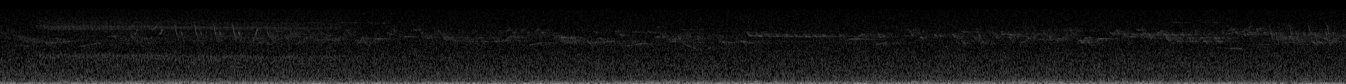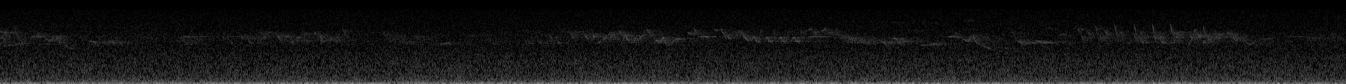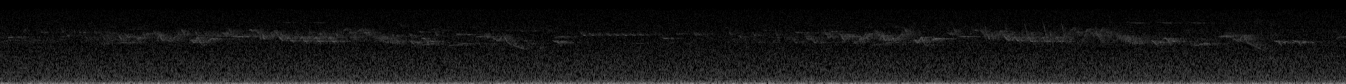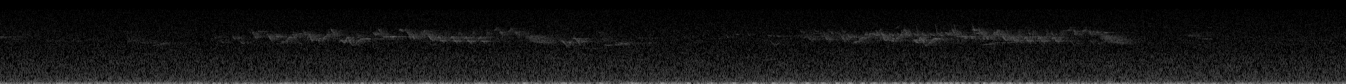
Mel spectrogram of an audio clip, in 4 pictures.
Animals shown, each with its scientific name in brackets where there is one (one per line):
Winter Wren (Troglodytes hiemalis)
Northern Waterthrush (Parkesia noveboracensis)
Golden-crowned Kinglet (Regulus satrapa)
Red Squirrel (Tamiasciurus hudsonicus)
Purple Finch (Haemorhous purpureus)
